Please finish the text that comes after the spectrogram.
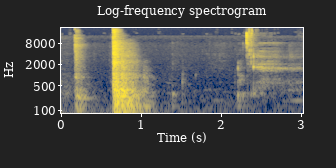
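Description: A house door closing, heard as a soft knock followed by a loud, close thunk of the door shutting, then a quieter rattle and a short burst of voice.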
